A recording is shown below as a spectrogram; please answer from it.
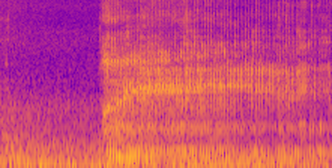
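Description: Cartoon character snoring in his sleep: a low, rough rumble, then a louder, airier stretch starting under a second in.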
